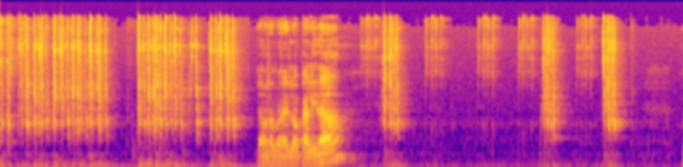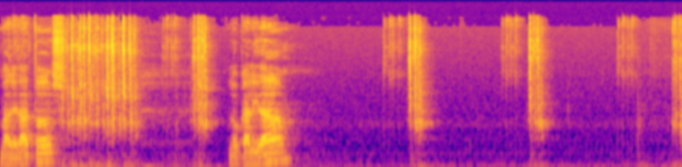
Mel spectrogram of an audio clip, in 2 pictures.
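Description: Keys on a keyboard click in quick bursts.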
